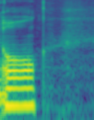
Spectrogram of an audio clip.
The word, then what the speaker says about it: Ohl: they all call me Ol. I feel like it's one of the easiest things you could say once it clicks. Ol. Ol, one syllable.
